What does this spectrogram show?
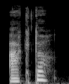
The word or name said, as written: agter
